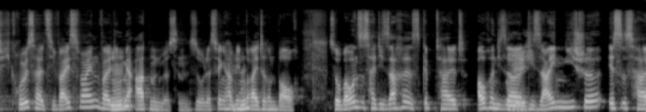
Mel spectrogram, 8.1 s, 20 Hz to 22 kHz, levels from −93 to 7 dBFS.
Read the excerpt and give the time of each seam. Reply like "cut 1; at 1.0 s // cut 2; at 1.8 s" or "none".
none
